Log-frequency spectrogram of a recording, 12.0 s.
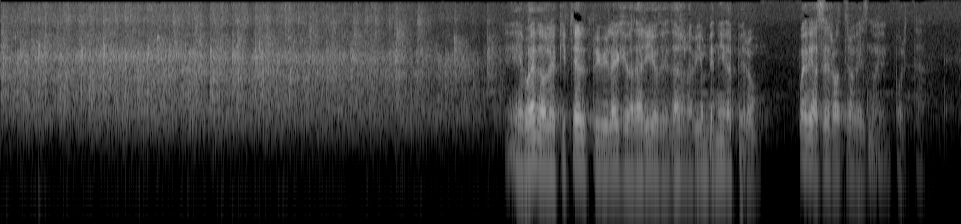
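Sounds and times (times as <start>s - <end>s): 
welcome applause from church audience: 0.0s - 6.3s
speech: 6.3s - 11.6s.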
